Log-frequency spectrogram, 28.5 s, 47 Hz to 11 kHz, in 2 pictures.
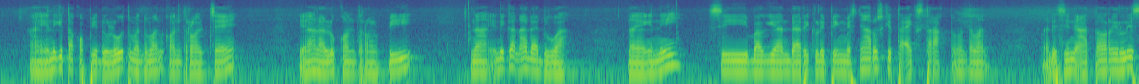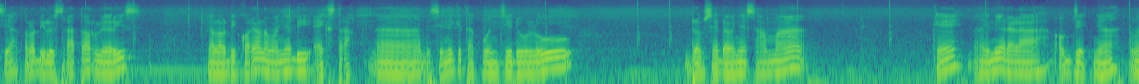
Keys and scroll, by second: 2.3 ctrl+c, 4.3 ctrl+f, 6.7 ctrl+z, 16.7 Delete, 18.5 ctrl+z, 20.2 ctrl+2, 23.9 ctrl+2, 27.3 ctrl+z, 27.5 ctrl+z.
